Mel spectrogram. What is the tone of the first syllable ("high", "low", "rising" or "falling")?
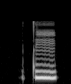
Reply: high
